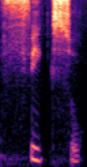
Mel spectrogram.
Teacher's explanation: o duplo som né KS ou CS que você vê por exemplo em palavras como fixo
